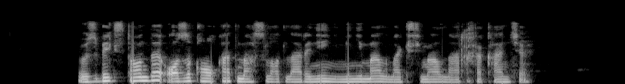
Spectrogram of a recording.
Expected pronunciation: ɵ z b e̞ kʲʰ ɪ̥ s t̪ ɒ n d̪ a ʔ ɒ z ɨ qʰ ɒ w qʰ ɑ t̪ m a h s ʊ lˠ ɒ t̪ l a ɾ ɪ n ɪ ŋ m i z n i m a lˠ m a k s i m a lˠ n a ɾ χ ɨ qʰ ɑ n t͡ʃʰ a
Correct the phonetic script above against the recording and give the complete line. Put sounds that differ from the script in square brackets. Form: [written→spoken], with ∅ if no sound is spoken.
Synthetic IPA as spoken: ɵ z b e̞ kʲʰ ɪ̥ s t̪ ɒ n d̪ a ʔ ɒ z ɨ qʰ ɒ w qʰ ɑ t̪ m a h s ʊ lˠ ɒ t̪ l a ɾ ɪ n ɪ ŋ m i [z→∅] n i m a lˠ m a k s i m a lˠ n a ɾ χ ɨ qʰ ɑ n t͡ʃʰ a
